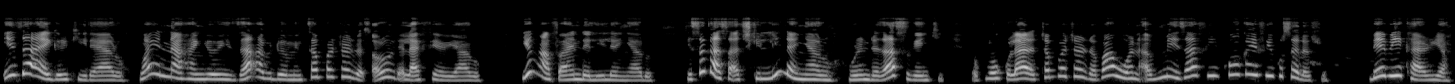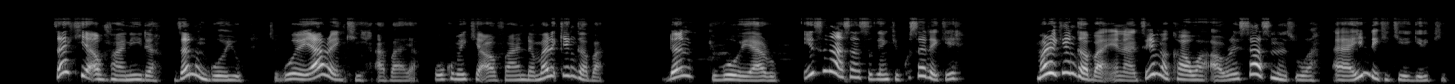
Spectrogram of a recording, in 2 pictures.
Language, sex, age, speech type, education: Hausa, female, 15-29, spontaneous, tertiary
